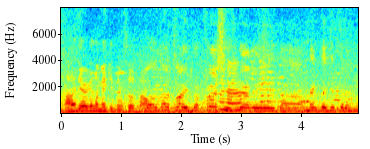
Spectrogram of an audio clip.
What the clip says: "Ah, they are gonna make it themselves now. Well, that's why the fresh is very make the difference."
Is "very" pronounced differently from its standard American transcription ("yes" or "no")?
yes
